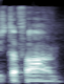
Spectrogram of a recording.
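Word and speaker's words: Stephon: two and then have Steven Castle at the two. Yep. Steph will be great. Stephen spelled the same. Stephan Castle. We're not talking about Wardell. Stefan. It's actually Stefan.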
